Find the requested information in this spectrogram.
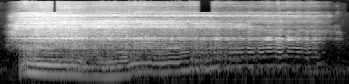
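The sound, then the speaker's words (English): A single forceful, raspy Lion's Breath exhale during a guided yoga session, lasting about five seconds, with a low gravelly growl under the rushing air that slowly fades out. “When I do Lion's Breath, it sounds very demonic sometimes, and it sounds like something not of me, and sometimes I don't think it is, okay?”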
